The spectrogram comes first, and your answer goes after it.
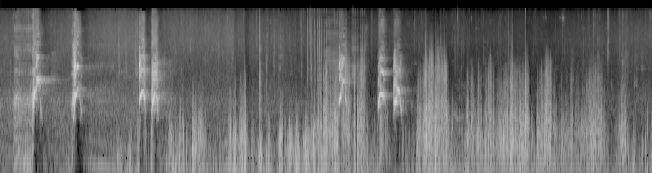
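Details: A Cairn Terrier barks in quick, sharp, high yaps in short bursts, sometimes doubled, spaced a second or so apart. Gusty wind noise runs underneath and grows rougher toward the end.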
